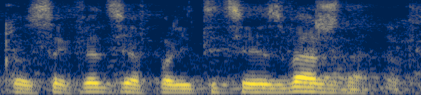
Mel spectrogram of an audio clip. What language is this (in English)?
Polish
